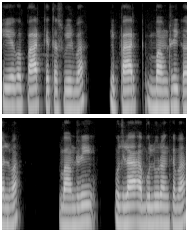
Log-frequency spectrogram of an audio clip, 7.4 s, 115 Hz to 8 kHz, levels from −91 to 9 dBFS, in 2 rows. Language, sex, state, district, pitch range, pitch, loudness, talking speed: Bhojpuri, male, Bihar, Saran, 140-155 Hz, 145 Hz, -19 LUFS, 170 wpm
